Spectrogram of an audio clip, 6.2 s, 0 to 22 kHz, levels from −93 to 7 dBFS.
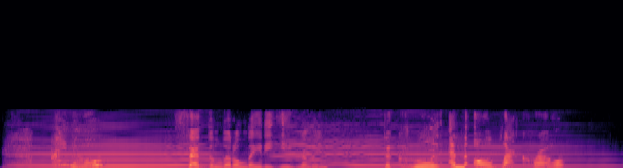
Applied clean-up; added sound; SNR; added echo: none; Bowed string instrument; 6 dB; none.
